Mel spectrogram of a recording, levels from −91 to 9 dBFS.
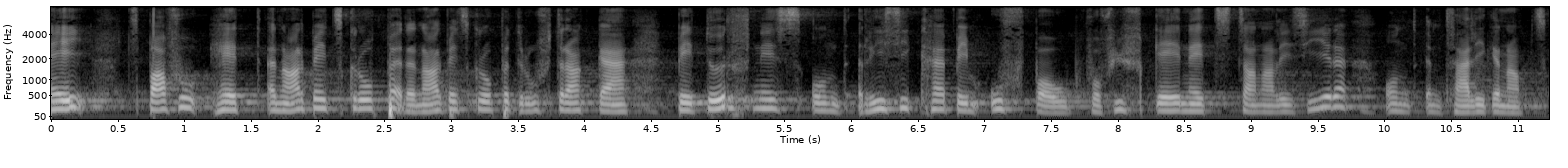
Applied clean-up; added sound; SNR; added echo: none; none; none; none.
